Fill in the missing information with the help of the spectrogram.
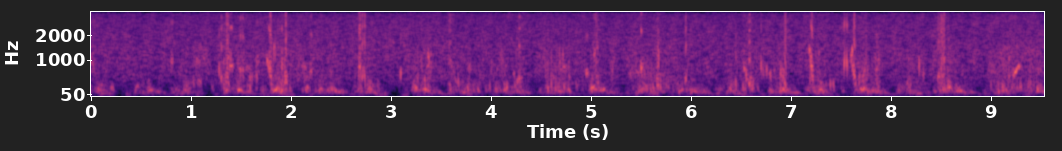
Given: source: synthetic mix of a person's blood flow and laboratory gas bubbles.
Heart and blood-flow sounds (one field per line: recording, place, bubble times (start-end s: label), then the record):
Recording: Doppler ultrasound of blood flow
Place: precordium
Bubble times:
0.00-0.05 s: bubbles
0.17-0.27 s: bubbles
0.78-0.83 s: bubbles
1.00-1.69 s: bubbles
1.72-2.35 s: bubbles
2.38-2.44 s: bubbles
2.63-2.78 s: bubbles
2.85-2.91 s: bubbles
3.06-3.14 s: bubbles
3.19-3.47 s: bubbles
3.55-4.13 s: bubbles
4.21-4.37 s: bubbles
4.51-5.12 s: bubbles
5.18-5.25 s: bubbles
5.35-6.00 s: bubbles
6.41-7.01 s: bubbles
7.15-7.92 s: bubbles
8.07-8.22 s: bubbles
8.25-8.37 s: bubbles
8.42-8.81 s: bubbles
8.97-9.54 s: bubbles
From the record:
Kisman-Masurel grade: 342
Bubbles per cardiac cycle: rolling drumbeat, 9 or more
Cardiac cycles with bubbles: 100%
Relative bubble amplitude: moderate (0.250 to 0.450)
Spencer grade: 3 (all of the cardiac periods contain showers or single bubble signals, but not dominating or overriding the cardiac motion signals)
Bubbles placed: anywhere in the cardiac cycle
